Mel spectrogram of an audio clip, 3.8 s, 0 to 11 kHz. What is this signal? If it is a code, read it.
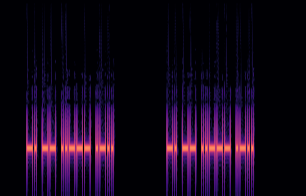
Morse code, heard as a keyed tone, about 50 wpm, 700 Hz. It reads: NM2L NM2L
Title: Call Signs Repeated 3x - 50wpm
